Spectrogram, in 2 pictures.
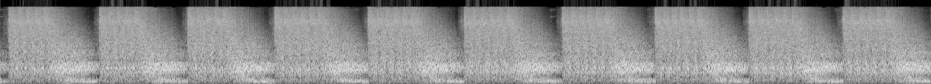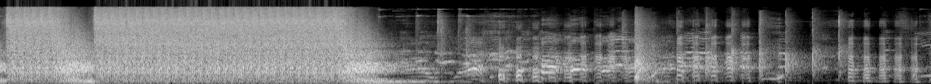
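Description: PKM belt-fed machine gun (7.62×54mmR) firing loud short bursts about once a second, then one unbroken burst of about three seconds that stops abruptly about thirteen seconds in.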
